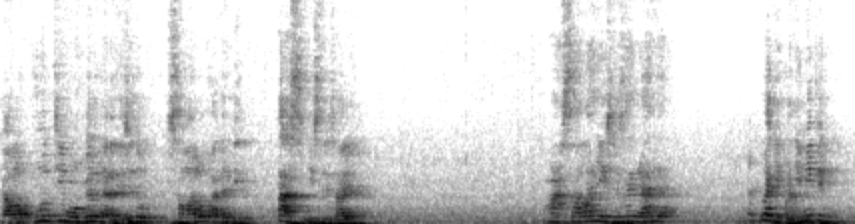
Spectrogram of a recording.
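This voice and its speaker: A man preaching a storytelling sermon, animated and acting out the voices of people in his story. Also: high voice, moderate pace, pauses often. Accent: Indonesian. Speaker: pastor. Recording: echoey hall, far-off mic, noisy.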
